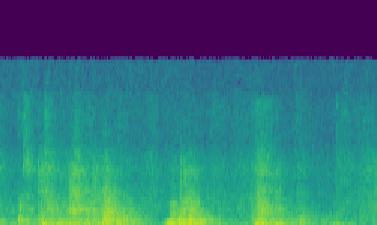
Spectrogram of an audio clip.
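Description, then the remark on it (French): Chairs scrape and shuffle across a floor in several overlapping bursts, with occasional squeaks and thuds, as participants in a parenting session drag the chairs around a room to split into two groups, continuous throughout. “Vous pouvez bouger les chaises.”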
